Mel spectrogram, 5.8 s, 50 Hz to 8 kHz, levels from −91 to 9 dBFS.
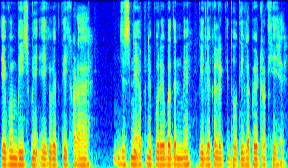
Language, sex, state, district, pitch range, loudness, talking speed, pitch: Hindi, male, Jharkhand, Ranchi, 110-115 Hz, -15 LUFS, 195 wpm, 115 Hz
